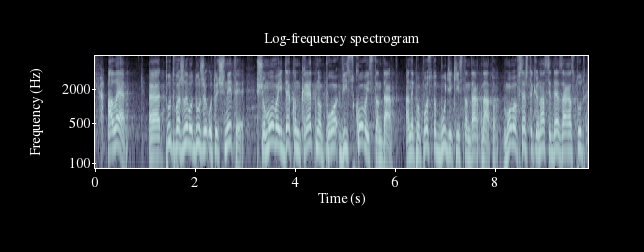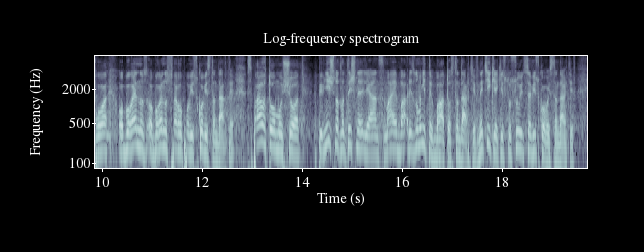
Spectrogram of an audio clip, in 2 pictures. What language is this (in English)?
Ukrainian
